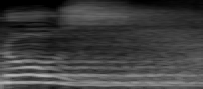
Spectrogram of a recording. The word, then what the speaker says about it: nose: See here, the rabbit gets a swollen nose. Nose. See, N-O-S-E. This S is pronounced as Z.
